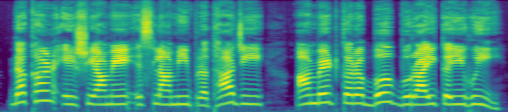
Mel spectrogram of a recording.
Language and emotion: Sindhi, neutral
